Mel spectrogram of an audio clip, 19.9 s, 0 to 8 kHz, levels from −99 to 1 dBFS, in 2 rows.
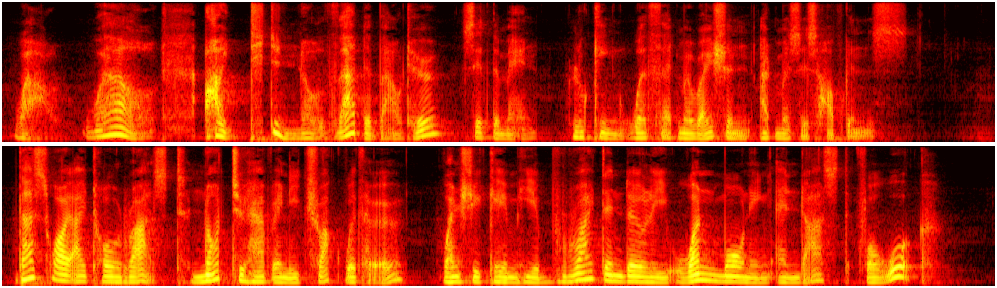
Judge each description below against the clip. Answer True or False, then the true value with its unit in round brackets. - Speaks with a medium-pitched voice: False (105 Hz)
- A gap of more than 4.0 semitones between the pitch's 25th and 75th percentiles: False (3.4 semitones)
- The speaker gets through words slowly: True (125 wpm)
